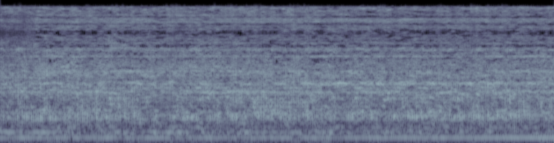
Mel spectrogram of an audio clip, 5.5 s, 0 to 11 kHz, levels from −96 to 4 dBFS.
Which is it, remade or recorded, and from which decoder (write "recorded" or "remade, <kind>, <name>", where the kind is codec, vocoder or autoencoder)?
remade, vocoder, BigVGAN v2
